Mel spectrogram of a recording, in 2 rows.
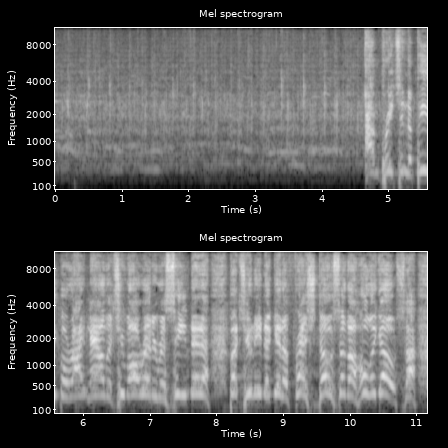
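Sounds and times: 
large congregation clapping steadily: 0.0 - 8.9
congregation cheering with scattered voices shouting: 0.0 - 11.1
speech: 4.8 - 11.1.

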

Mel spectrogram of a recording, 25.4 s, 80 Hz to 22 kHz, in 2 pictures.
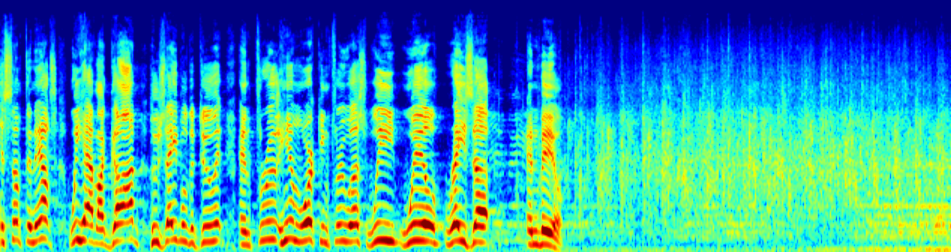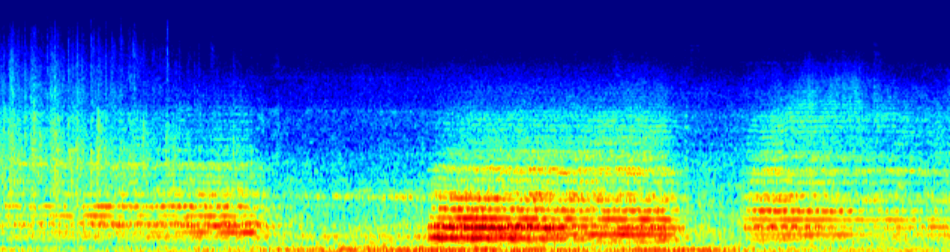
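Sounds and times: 
speech: 0.0 - 7.6
rumble of rail noise from a passing train: 7.6 - 25.3
train horn blasts: 11.5 - 16.6, 18.3 - 25.3.

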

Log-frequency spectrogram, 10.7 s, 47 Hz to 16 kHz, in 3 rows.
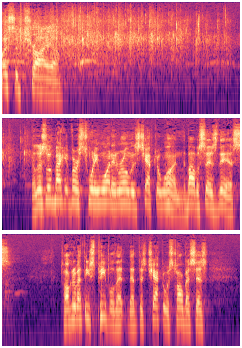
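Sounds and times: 
speech: 0.0 - 1.0, 4.0 - 7.3, 8.0 - 10.5
audience clapping: 0.0 - 4.4.

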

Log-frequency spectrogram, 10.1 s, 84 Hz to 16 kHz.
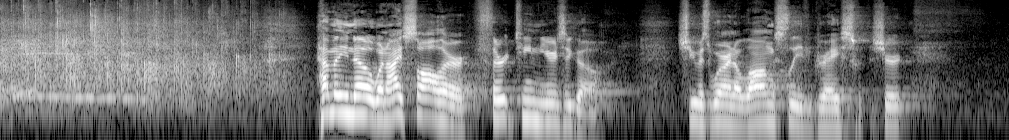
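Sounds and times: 
crowd applauding: 0.0 - 3.0
speech: 3.2 - 6.1, 6.8 - 9.2.

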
